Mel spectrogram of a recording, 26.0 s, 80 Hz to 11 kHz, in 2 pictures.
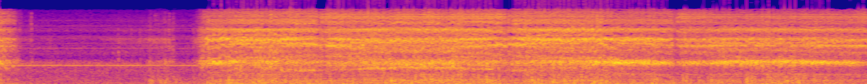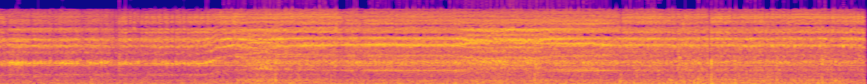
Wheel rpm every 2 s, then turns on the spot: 10, 70, 160, 160, 150, 110, 120, 120, 150, 160, 160, 160, 160.
0-2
